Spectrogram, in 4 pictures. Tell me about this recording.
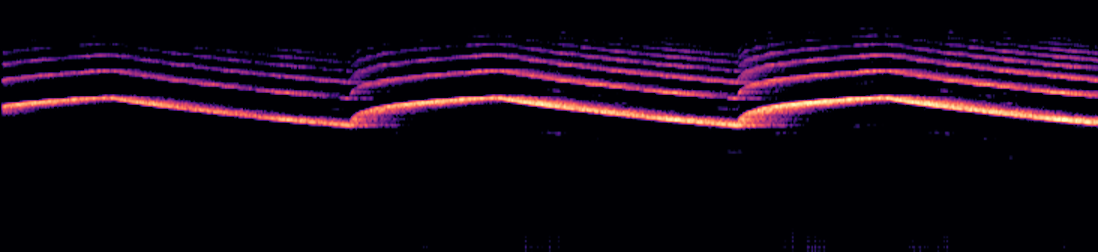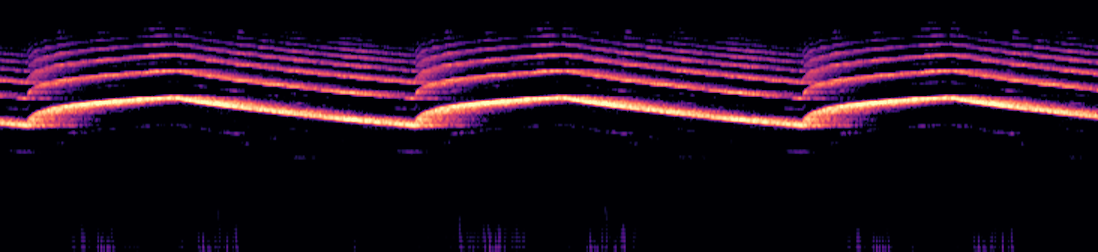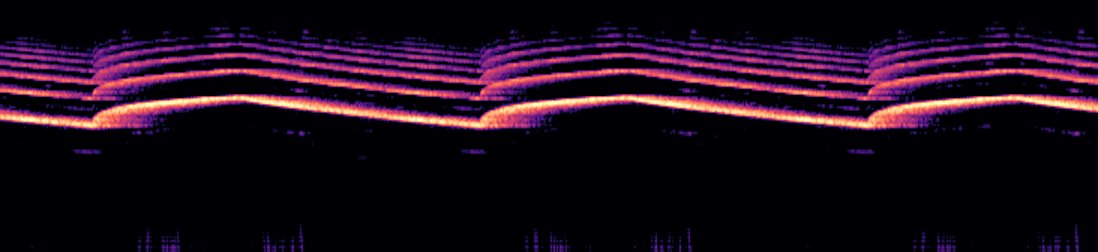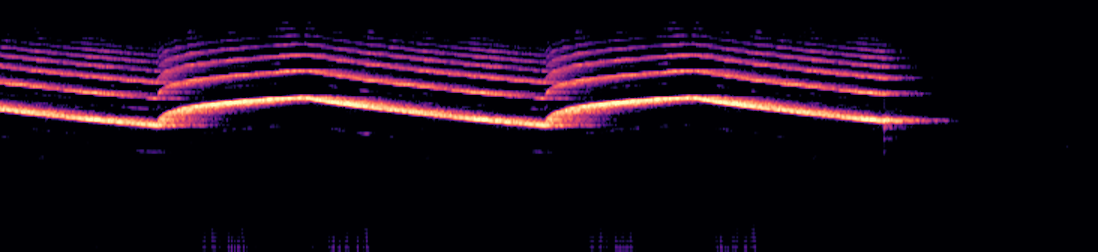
Another siren signal from a second fire engine. Hosingen, Einsatzzentrum, Sirene, Ein anderes Sirenensignal von einem zweiten Einsatzfahrzeug. Hosingen, centre d'intervention, sirène, Une autre sirène provenant d’un deuxième camion de pompiers.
